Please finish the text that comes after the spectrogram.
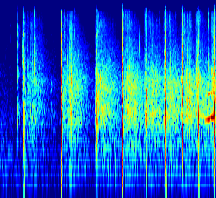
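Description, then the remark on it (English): A church audience's slow clap, started by the leader to welcome the morning's preacher: sharp, loud unison claps that start well spaced and steadily quicken, with scattered applause and noise swelling underneath as it builds. “I'm going to start us a slow clap and we're going to welcome Chris, okay?”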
